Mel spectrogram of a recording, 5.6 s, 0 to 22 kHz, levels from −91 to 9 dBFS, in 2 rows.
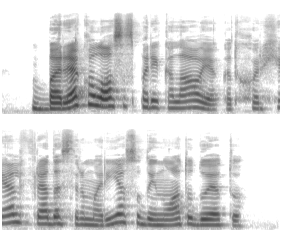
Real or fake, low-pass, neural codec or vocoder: real; 14.4 kHz; none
